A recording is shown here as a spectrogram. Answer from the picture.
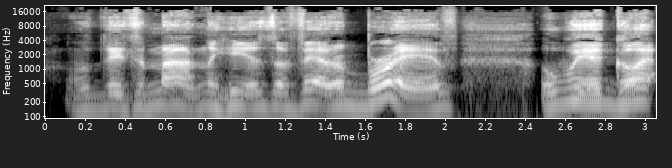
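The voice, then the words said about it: Exaggerated half-French comic accent. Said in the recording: “I don't know why it's like half French, but then like if Borat was doing a French accent.”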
